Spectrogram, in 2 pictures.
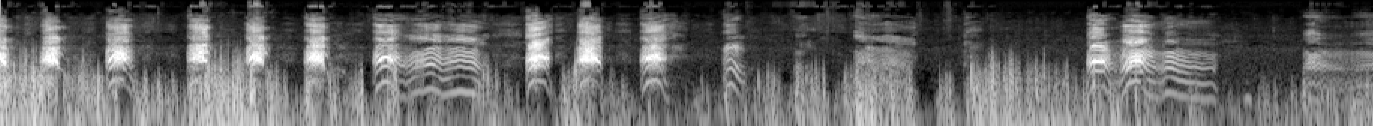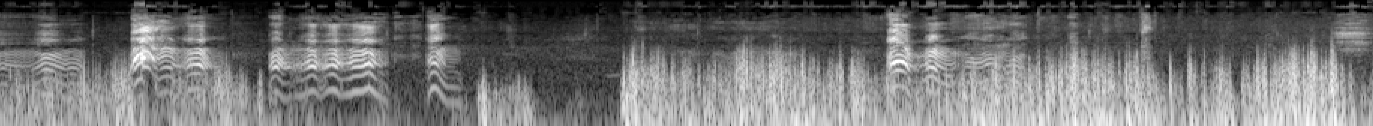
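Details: Chihuahua, a mini female pet, barking funnily: rapid sharp high yaps in bursts, with whiny harmonic whimpers between; a loud broadband rushing noise fills the last third.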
